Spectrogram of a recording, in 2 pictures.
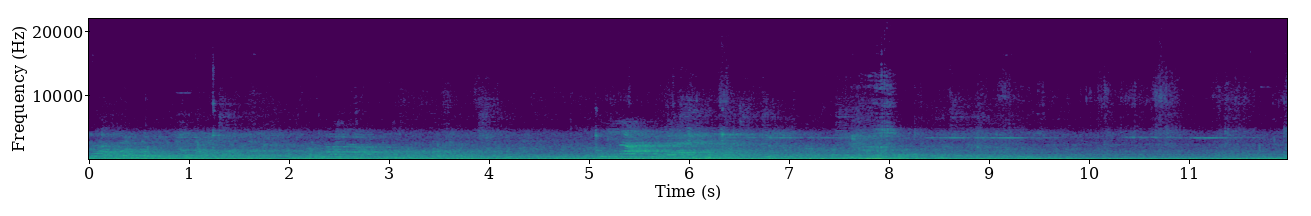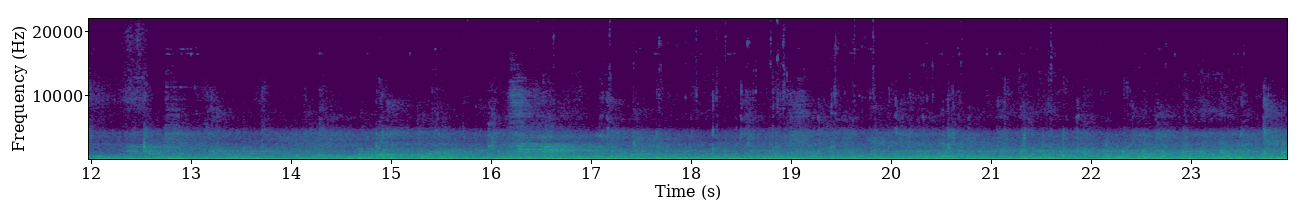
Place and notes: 桃園火車站, Taoyuan City - In the station hall
In the station hall, Station broadcast message sound, Luggage, lunar New Year
Binaural recordings, Sony PCM D100+ Soundman OKM II
Taoyuan City, Taiwan, 15 February 2018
